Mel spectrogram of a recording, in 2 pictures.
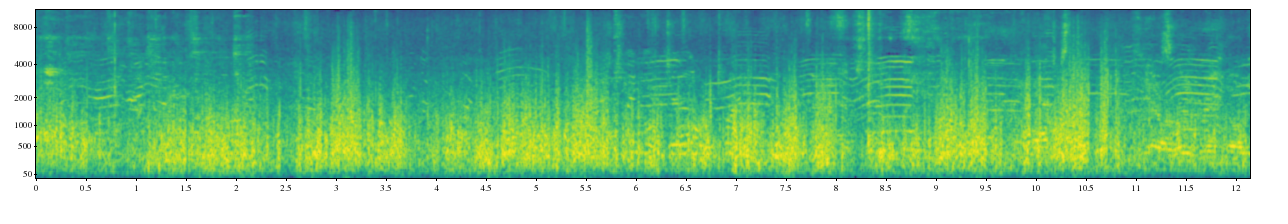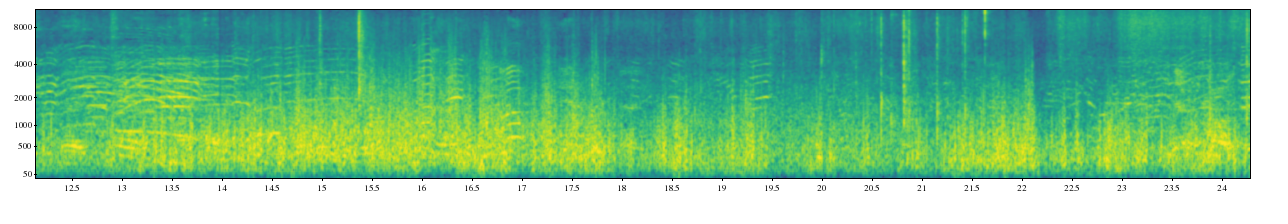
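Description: Young women call out and chatter across an open outdoor field.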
